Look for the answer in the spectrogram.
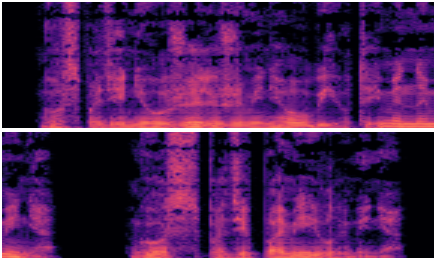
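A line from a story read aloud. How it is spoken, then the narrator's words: Frightened whisper. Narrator (Russian): сказал он шепотом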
